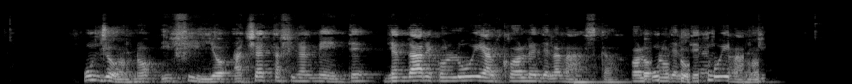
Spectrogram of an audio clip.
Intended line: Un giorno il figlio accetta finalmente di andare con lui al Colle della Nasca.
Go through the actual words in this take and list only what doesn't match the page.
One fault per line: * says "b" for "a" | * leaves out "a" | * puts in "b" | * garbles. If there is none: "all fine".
* garbles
